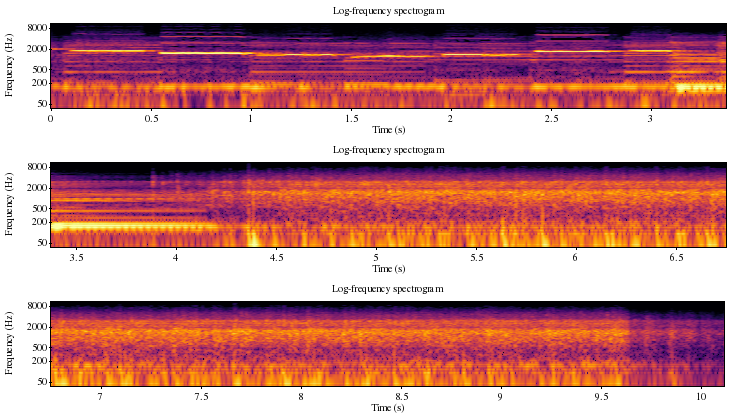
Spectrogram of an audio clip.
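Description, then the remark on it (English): A whistled imitation of a bird call: a quick series of bright, chirping notes that step up and down for about four seconds, followed by a long, steady rushing noise. “and the dog went ruff, and the cat went meow, and the bird went.”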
